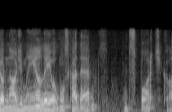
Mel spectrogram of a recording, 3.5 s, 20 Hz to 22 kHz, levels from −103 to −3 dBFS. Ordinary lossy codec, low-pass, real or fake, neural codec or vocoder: none; 7.2 kHz; fake; vocoder, 44.1 kHz, 128 mel bands, Pupu-Vocoder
